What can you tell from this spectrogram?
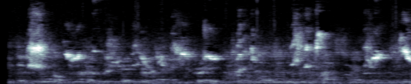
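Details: Rocky, a rescued six-week-old baby squirrel still fed formula every four hours, tries a carrot for the first time; high thin squeaks come in quick clusters, some sharp and rising, others softer, across the whole stretch.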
